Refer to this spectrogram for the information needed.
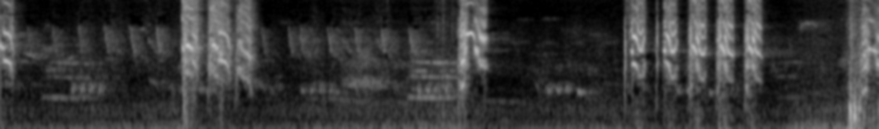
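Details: Green parrot alternating loud rasping squawks with soft, faint high chirps. The loud calls come in a pair, then singly, then as a rapid run of five or six near the end.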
